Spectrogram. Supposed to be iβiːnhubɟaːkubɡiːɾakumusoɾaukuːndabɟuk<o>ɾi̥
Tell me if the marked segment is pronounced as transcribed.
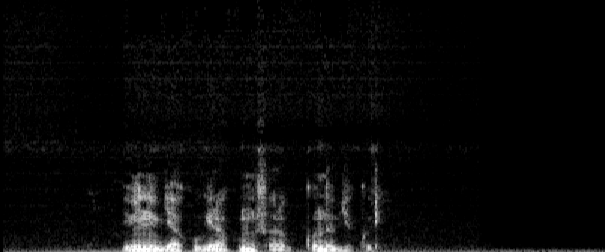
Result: no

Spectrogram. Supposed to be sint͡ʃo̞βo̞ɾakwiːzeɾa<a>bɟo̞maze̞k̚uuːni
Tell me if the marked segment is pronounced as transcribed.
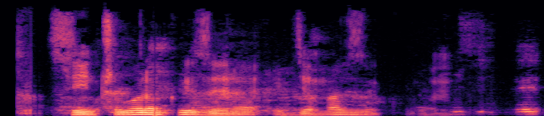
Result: no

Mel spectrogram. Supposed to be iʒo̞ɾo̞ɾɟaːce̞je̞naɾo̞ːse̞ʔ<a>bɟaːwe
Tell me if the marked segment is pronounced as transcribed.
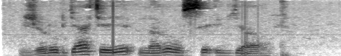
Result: no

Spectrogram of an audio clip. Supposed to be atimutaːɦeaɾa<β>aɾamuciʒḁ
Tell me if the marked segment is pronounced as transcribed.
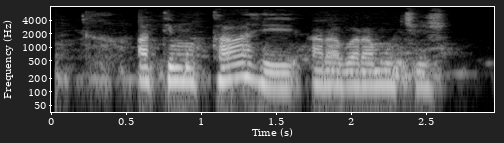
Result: yes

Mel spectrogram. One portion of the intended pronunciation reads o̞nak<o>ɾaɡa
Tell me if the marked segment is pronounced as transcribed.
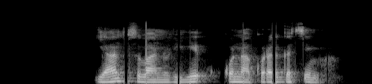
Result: yes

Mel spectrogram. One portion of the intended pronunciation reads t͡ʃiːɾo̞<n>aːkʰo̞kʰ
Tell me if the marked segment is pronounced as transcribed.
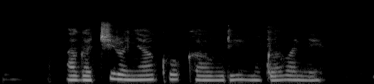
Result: no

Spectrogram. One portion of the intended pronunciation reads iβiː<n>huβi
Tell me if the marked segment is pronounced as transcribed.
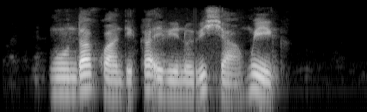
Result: yes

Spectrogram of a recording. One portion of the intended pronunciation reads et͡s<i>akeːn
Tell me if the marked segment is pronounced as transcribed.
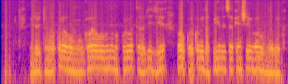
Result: no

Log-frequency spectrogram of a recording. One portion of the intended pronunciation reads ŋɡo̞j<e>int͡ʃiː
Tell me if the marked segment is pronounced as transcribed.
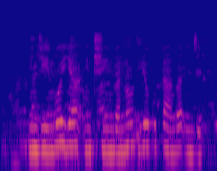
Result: no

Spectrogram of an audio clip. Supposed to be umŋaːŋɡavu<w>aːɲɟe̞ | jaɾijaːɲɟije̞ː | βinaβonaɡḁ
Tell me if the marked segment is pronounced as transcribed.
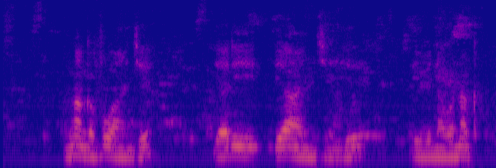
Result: yes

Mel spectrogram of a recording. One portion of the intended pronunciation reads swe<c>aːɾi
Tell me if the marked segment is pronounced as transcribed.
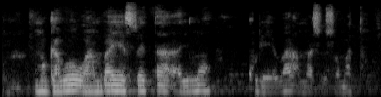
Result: no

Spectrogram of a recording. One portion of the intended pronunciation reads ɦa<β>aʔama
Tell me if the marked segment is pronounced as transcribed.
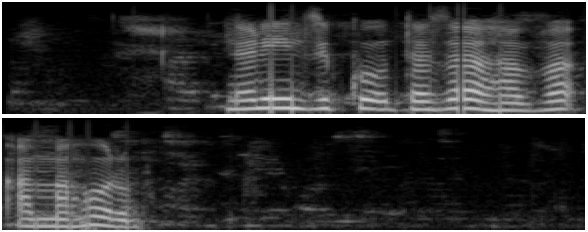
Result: no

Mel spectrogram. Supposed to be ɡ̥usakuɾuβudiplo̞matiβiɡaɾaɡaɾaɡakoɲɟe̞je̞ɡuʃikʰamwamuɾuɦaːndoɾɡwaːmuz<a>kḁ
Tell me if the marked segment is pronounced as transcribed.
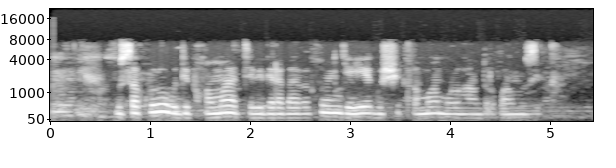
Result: no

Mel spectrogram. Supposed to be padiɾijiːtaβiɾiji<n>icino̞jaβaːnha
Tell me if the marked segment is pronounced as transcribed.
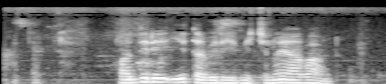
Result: no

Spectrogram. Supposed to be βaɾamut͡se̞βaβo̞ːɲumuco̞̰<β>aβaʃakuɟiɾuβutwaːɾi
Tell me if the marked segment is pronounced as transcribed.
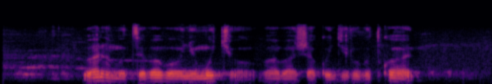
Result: yes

